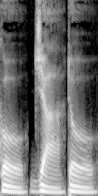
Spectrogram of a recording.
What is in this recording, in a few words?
"kojato", concat syllables; Affixing experiment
